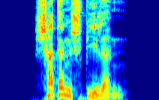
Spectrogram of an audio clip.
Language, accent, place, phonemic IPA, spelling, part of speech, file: German, Germany, Berlin, /ˈʃatn̩ˌʃpiːlən/, Schattenspielen, noun, De-Schattenspielen.ogg
- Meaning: dative plural of Schattenspiel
